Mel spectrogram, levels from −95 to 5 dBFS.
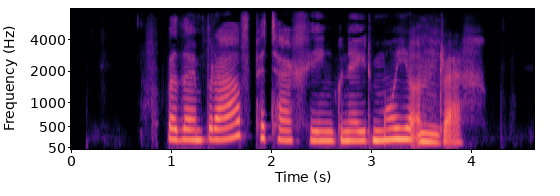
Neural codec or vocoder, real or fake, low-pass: codec, 16 kHz, 2 kbps, X-Codec, WavLM features, trained on Multilingual LibriSpeech; fake; 7.2 kHz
